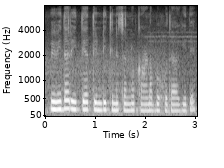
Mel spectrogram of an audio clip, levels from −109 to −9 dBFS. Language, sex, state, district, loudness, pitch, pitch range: Kannada, female, Karnataka, Bangalore, -15 LUFS, 190 Hz, 175-205 Hz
